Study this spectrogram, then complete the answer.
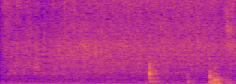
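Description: Loud, steady sizzling of steak searing in a hot pan, with a couple of brief clicks and shuffles near the end.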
